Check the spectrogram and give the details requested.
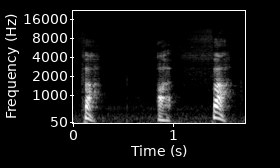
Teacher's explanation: sound with our bottom lip and upper teeth ha ha ha it's voiceless like a whisper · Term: F sound, f sound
